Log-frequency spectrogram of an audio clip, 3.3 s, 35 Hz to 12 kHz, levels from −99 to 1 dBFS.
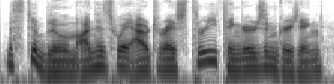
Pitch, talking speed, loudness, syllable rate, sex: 105 Hz, 195 wpm, -21 LUFS, 4.6 syllables/s, male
